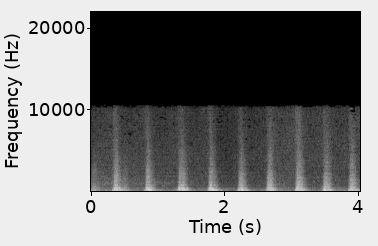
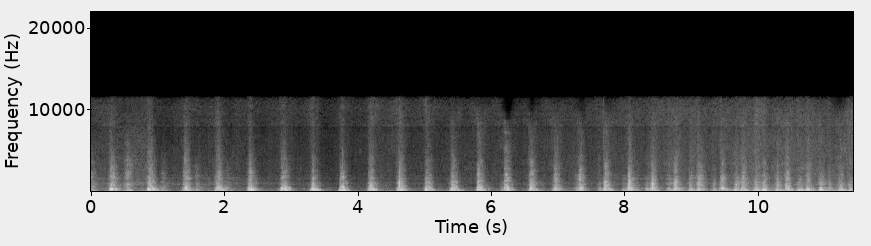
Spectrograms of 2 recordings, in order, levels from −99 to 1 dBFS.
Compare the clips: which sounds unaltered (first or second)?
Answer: first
